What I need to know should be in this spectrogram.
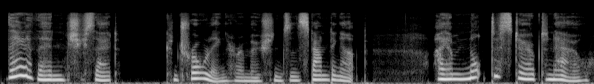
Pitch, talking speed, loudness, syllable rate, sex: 220 Hz, 150 wpm, -16 LUFS, 4.9 syllables/s, female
